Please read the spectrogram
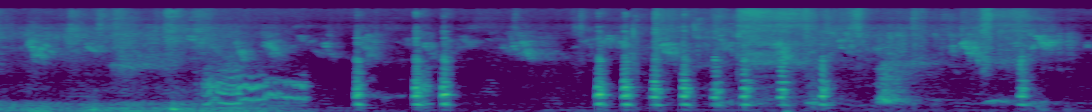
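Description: Chickens clucking: a few short clucks, then a quick run of about eight evenly spaced clucks, with more scattered clucks near the end. A low rumble runs under the first couple of seconds.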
